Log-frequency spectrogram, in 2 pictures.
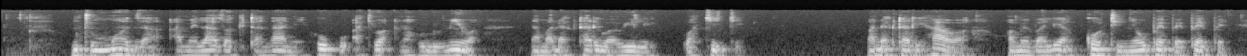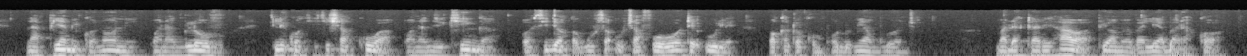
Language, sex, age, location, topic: Swahili, male, 18-24, Kisumu, health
